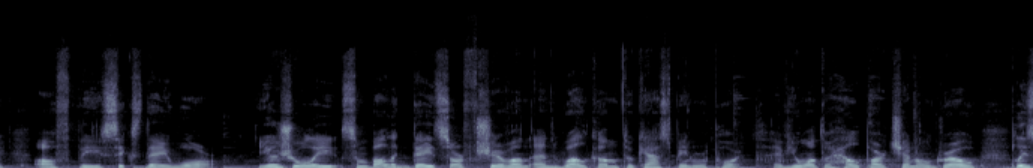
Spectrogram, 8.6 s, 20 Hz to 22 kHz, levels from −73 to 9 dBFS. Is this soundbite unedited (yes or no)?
yes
